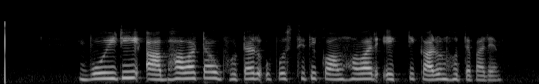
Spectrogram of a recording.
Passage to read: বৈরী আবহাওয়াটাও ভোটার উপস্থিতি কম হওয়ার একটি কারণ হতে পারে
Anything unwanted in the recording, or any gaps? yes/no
no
